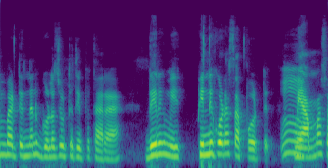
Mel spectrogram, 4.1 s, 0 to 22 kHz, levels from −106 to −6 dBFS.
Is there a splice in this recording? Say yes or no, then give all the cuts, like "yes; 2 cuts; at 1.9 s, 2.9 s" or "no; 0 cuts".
yes; 1 cut; at 2.3 s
